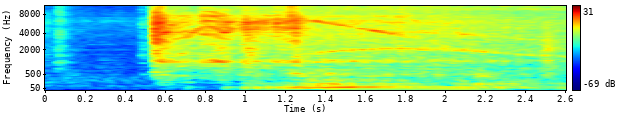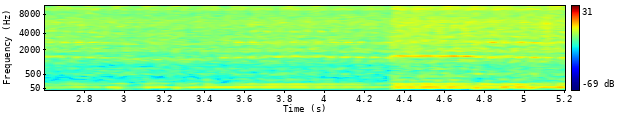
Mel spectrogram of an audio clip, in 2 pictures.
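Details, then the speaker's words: Mazdaspeed 3 revived after 6 years abandoned, power steering reservoir refilled with ATF: engine catches immediately, flares, then settles to an even idle; earlier rattle near the power steering pump from the empty reservoir is gone. "I still can't believe this thing starts and idles."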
